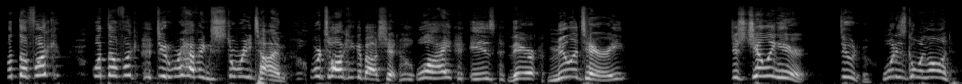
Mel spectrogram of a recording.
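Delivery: very high, loud outraged screaming. Real, not acted. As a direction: scream it in real disbelief at the game. Outraged at game military kills.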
